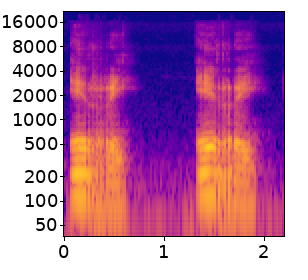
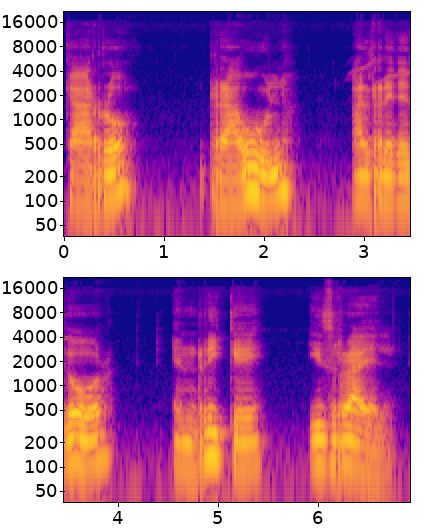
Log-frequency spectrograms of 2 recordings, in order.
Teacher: The double r sound requires that you roll your r, creating a sound that doesn't exist in English. The sound is required when a word has the letter combination double r, for example, carro.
